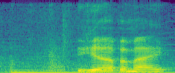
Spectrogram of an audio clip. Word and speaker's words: yerba mate: have so it is yerba mate okay yeah boom at a tea whoever might say - that's how they pronounce it in South America yes so we've got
